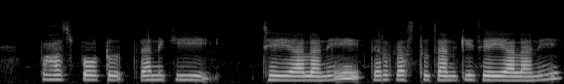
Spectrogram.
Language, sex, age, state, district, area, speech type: Telugu, female, 30-45, Telangana, Peddapalli, urban, spontaneous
